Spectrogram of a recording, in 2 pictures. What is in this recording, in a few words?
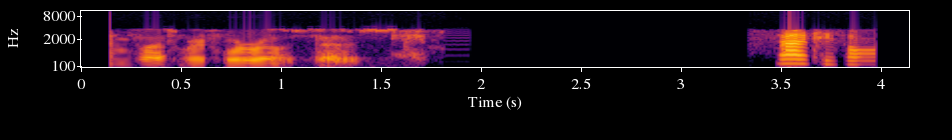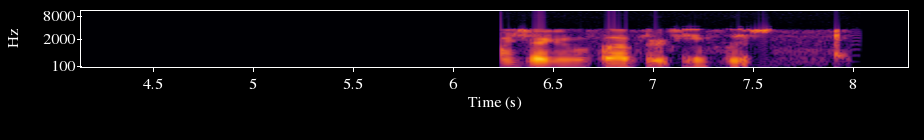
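Police Dispatch; Raleigh Police Southeast District Disp; wake; p25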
